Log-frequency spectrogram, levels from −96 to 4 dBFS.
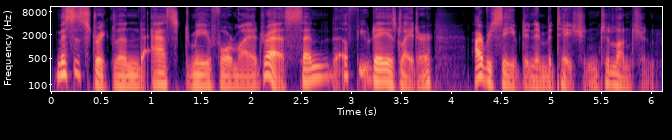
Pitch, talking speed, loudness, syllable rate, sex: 105 Hz, 175 wpm, -21 LUFS, 5.0 syllables/s, male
